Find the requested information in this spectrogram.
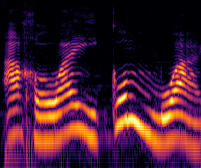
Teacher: bacaannya adalah izhar syafawi, dibaca jelas begitu. Maka tidak boleh lama-lama, harus langsung akhawaikum wa.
